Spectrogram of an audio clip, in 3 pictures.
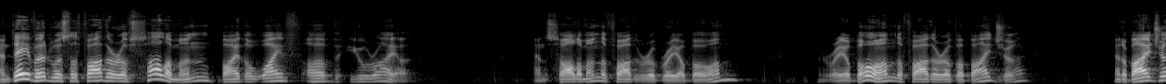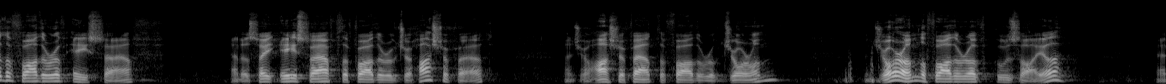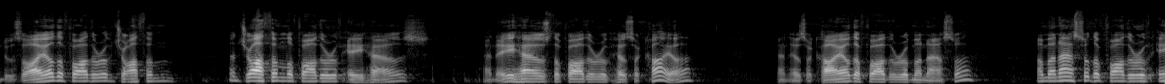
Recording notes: Delivered during the Contemporary Worship Service. San Marino Community Church.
